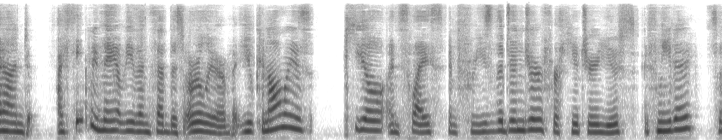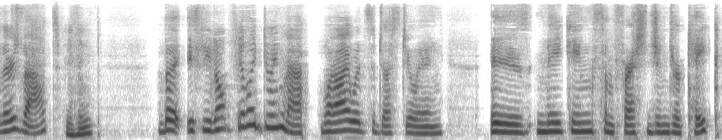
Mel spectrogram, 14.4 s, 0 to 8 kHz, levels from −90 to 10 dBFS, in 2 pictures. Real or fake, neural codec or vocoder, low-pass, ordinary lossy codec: fake; codec, 24 kHz, 1 kbps, SNAC; 7.2 kHz; AAC, 32 kbps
